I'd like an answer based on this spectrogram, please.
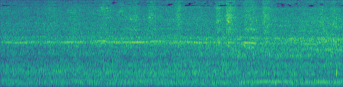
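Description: Concrete mixer truck's diesel engine running as the truck drives over a rough rubble road and passes close by, growing a little louder as it nears. A steady high whine runs along with the engine.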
